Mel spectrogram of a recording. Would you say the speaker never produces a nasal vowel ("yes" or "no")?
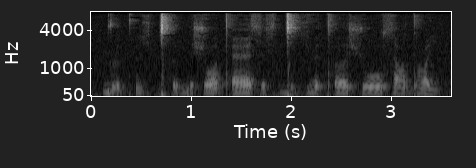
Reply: yes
